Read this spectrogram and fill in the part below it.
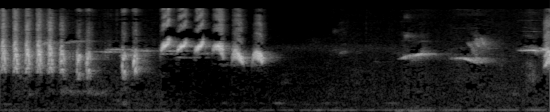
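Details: Greater green leafbird lure song to stimulate other leafbirds to sing: a rapid stuttering series of sharp notes, then about six rising whistled notes repeated, a pause, and scattered slurred whistles.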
